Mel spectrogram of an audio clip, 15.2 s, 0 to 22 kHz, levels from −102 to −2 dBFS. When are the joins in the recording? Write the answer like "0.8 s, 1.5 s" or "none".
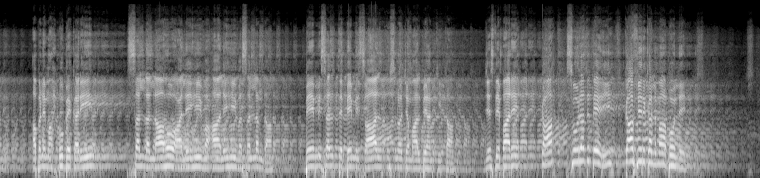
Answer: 10.8 s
